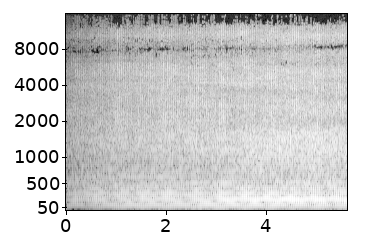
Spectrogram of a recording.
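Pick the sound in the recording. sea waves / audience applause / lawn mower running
lawn mower running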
